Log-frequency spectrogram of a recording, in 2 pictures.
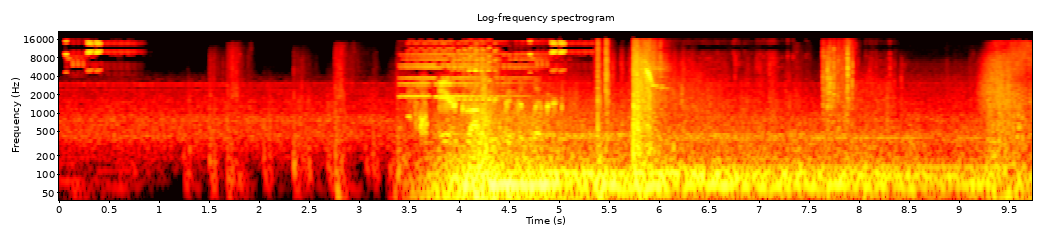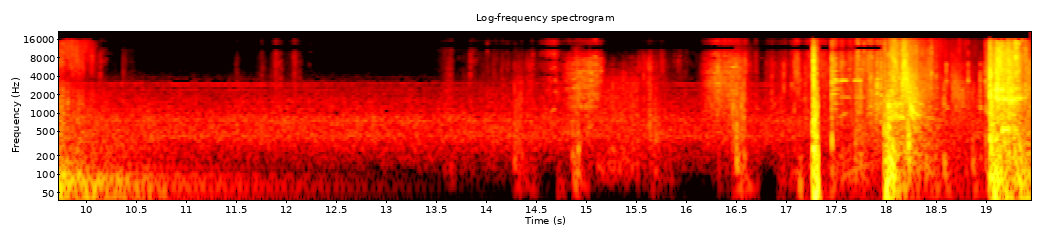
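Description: Footsteps patter on stone in a game.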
